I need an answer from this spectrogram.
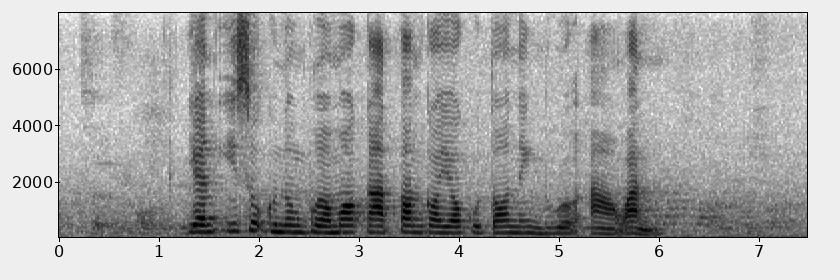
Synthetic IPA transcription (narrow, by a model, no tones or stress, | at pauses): jɛnisʊʔɡ̥ṳnʊŋb̥ɾɔ̤mɔkat̪ɔnkɔjɔkut̪ɔnɪŋd̪uwʊrawa̰n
